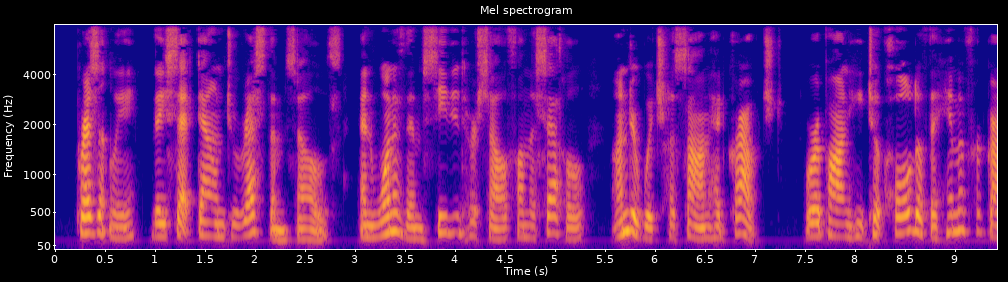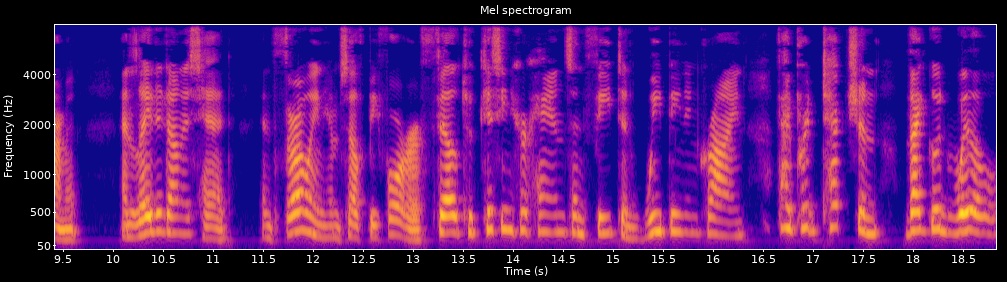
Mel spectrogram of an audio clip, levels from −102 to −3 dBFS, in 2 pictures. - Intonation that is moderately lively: No, wide, 6.2 semitones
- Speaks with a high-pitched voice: Yes, high, 215 Hz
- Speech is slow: No, average, 185 wpm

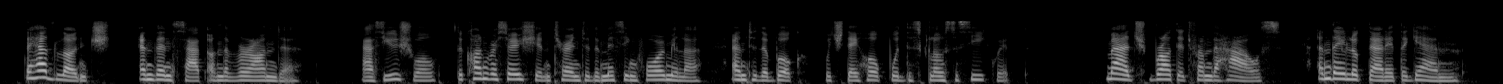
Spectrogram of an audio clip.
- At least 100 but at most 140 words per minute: No, average, 165 wpm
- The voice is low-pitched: No, high, 195 Hz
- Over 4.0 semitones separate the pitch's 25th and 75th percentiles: No, average, 3.5 semitones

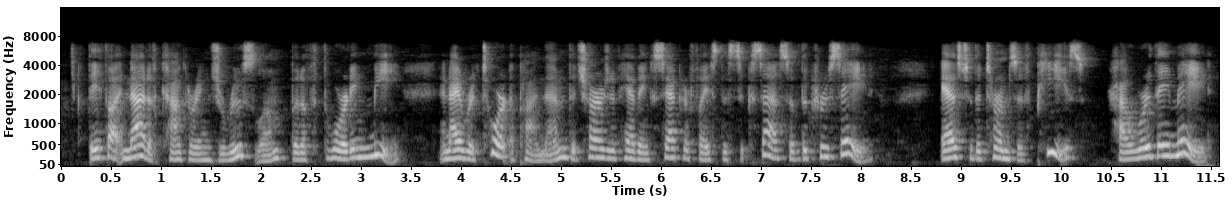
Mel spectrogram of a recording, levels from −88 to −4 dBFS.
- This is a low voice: No, high, 190 Hz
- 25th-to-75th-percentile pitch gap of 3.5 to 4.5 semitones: Yes, average, 4.2 semitones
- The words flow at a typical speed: Yes, average, 180 wpm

